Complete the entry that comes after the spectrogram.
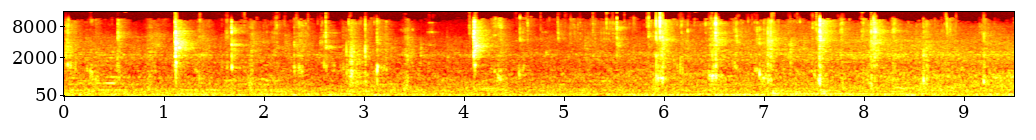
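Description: Close-miked chewing of crunchy braised pig ear and tongue: irregular sharp crunches and mouth clicks, about one or two a second.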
